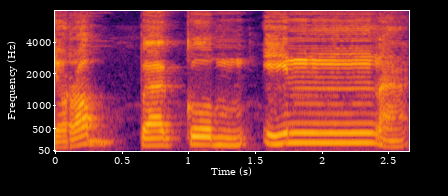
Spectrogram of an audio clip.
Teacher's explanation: Bunyi mim matinya jangan lama, tetapi langsung begitu 2 bibir ketemu, langsung lepas lagi rabbakum inna. Nunnya bertasydid. Nun bertasydid namanya gunna. Boleh lebih dari 2 ketuk.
